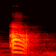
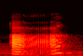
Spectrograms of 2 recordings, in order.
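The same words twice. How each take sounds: First: The pitch falls quickly from high to low. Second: The pitch dips low then comes back up. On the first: "A au quatrième ton, le son descend rapidement" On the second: "A au troisième ton, la prononciation fait un virage"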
